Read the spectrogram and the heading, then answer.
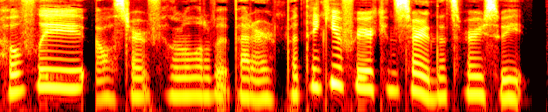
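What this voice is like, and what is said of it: Voice sounds a little off, sick. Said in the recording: “you're sounding a little bit off ... I'm just a little bit under the weather this week. I apologize for my voice”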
